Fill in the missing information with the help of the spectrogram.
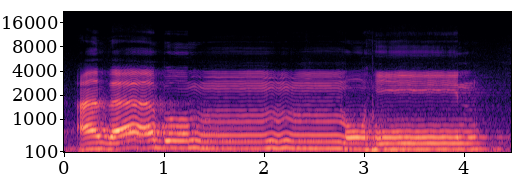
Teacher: Nah, adzabum dengung. Dengung ditahan dua ketukan.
